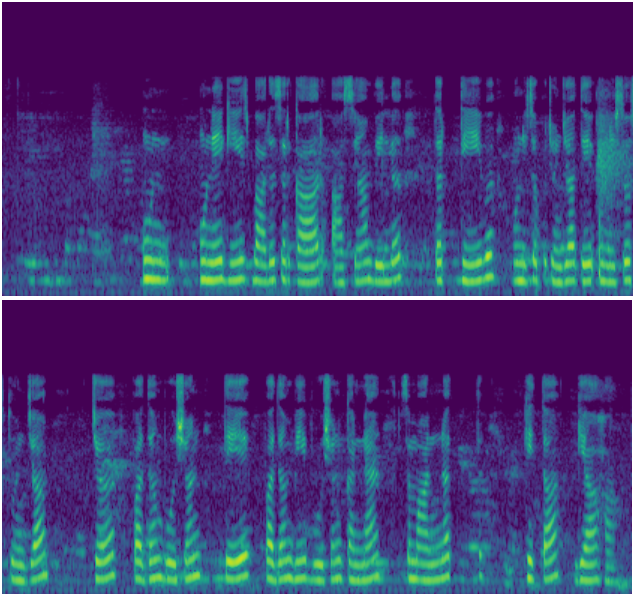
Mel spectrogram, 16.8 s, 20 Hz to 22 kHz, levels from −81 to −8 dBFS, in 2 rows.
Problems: background sounds at intervals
